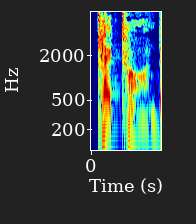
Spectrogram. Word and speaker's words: tekton: In the Greek, it's pronounced or it's said tekton. That's the word.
